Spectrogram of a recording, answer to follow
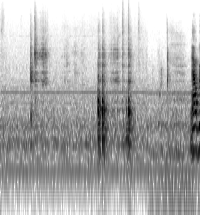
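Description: A utensil knocking and scraping in a food processor bowl as ground chicken is emptied out: a few short clinks and knocks, the loudest about two seconds in.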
